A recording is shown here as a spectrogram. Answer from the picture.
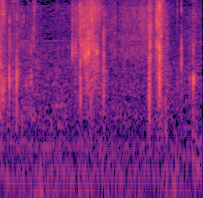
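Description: Several footsteps on a loose gravel and stone path at a walking pace, each a short sharp strike.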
